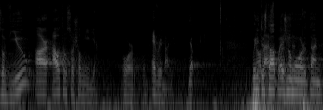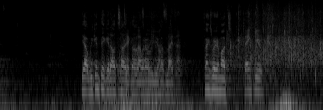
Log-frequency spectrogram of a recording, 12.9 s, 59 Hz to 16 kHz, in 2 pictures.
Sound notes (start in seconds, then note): 10.8 audience applauds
